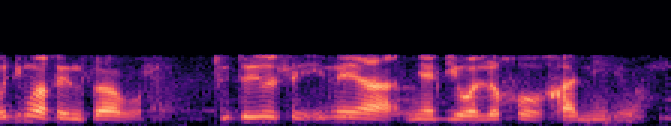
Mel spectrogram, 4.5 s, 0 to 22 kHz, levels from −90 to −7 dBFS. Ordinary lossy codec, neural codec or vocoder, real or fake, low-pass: none; none; real; 3.6 kHz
